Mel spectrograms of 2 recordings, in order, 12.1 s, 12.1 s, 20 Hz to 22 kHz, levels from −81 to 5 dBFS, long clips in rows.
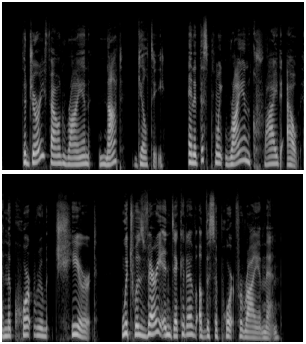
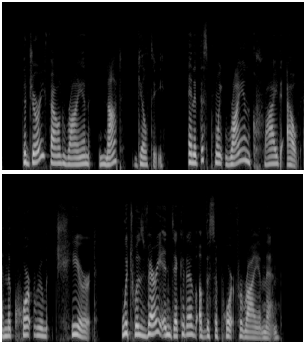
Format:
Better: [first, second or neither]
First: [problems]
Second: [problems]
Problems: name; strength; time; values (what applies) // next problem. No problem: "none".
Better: first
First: none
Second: muffled; very; fading above 2 kHz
